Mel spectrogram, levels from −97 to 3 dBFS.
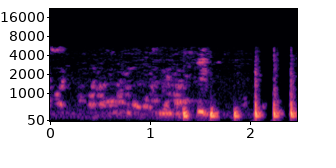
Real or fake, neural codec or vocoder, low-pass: real; none; 5.4 kHz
